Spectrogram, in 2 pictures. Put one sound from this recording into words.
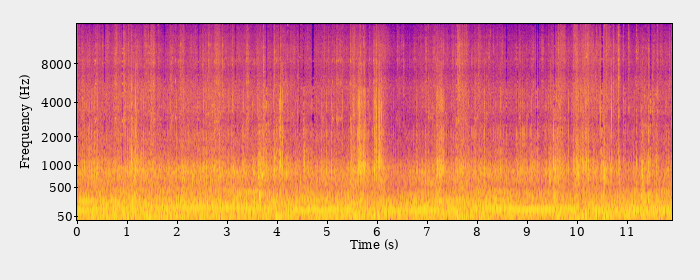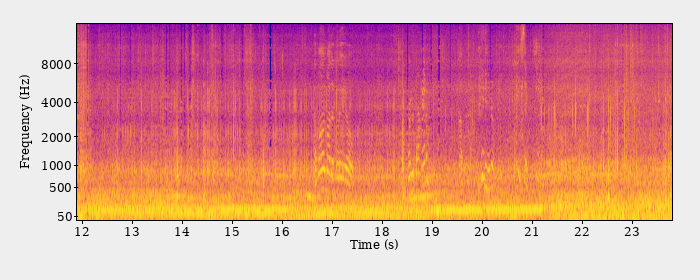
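Tyres rumble over a bumpy road.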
